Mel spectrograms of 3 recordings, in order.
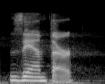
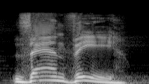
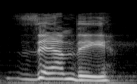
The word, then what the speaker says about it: Xanthe: X-A-N-T-H-E. – Xanther. Oh, Xantha. Not E-R, just Xanth. – Well, Xanth. – You're in the ballpark. You did better than me. I thought it would be Xantha. It's pronounced Xanthi. – Xanthi.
